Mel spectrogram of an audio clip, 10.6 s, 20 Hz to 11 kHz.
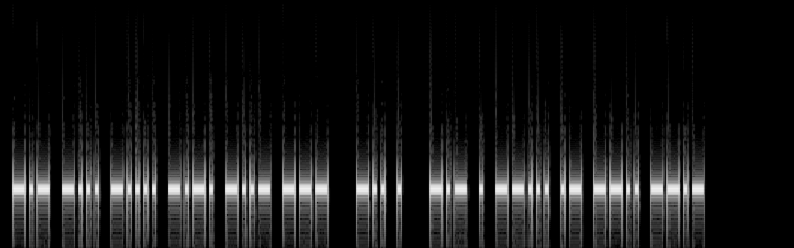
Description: Morse code, heard as a keyed tone, about 22 wpm, 700 Hz. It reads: KB6CXO DE KE7AZQ
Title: USA Callsign DE Callsign - 6 Characters - 22wpm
